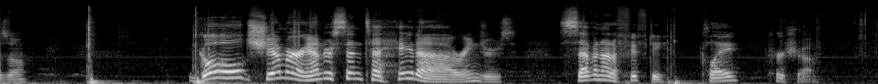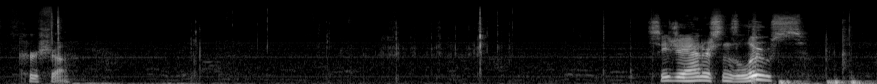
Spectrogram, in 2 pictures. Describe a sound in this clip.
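Trading cards slide and rustle in someone's hands.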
